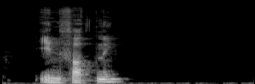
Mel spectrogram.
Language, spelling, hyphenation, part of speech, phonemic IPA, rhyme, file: Norwegian Bokmål, innfatning, inn‧fat‧ning, noun, /ˈɪnːfɑtnɪŋ/, -ɪŋ, Nb-innfatning.ogg
- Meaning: 1. the act of enclosing or enframing 2. something which encloses or enframes; a frame 3. ornaments (lines for framing the title, book page, etc)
